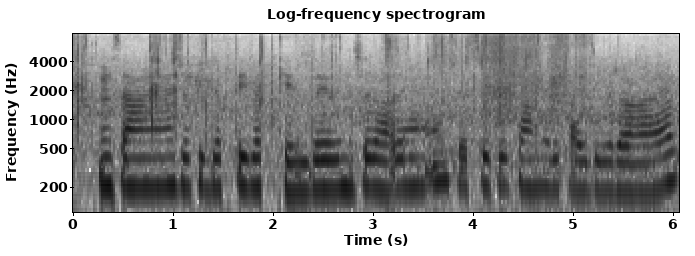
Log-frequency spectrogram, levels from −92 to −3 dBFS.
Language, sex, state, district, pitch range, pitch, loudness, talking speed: Hindi, female, Chandigarh, Chandigarh, 185-200 Hz, 195 Hz, -20 LUFS, 190 wpm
